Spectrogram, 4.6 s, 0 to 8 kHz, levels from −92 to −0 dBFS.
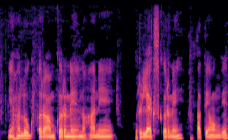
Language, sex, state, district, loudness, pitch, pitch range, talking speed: Hindi, male, Chhattisgarh, Balrampur, -19 LUFS, 115 Hz, 110-120 Hz, 130 wpm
